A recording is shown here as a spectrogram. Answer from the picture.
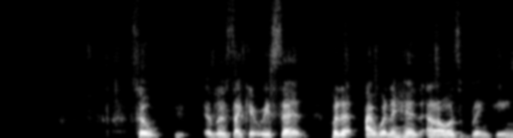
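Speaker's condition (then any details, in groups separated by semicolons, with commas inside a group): Bulbar onset ALS, speech-generating device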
